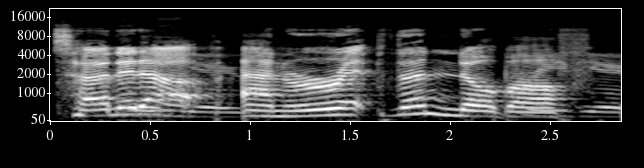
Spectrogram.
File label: UK female, Turn it up and rip the knob off; beanstalk audio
